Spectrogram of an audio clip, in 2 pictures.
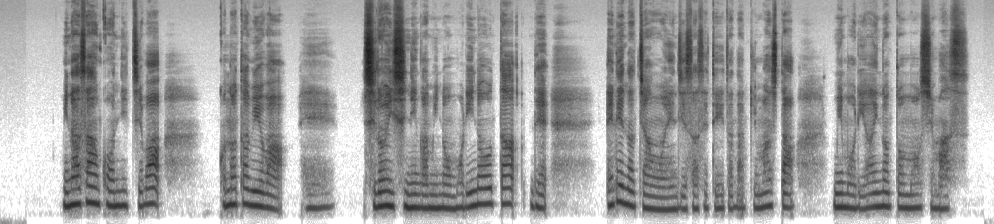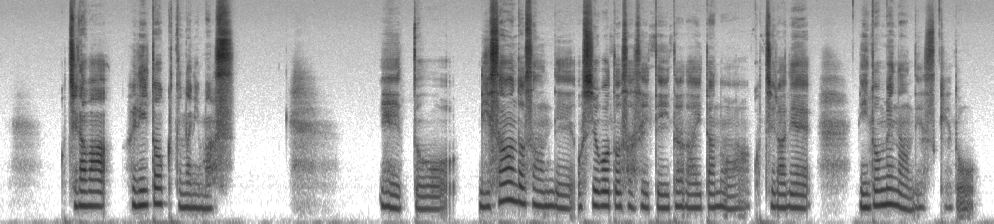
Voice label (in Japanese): フリートーク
